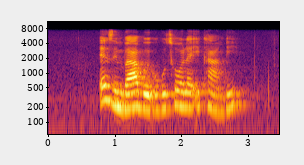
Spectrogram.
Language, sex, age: Zulu, female, 20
